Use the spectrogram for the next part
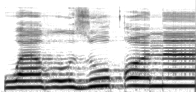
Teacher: Huruf qaf dihukumi dengan qalqalah sughra sebab qaf bersukun dan sukunnya ini sukun asli bawaan dari kalimah warzuqna ya, dan ada di tengah bacaan. Maka cara membunyikannya adalah dipantulkan qafnya ini dengan pantulan yang kecil. · cara membunyikannya adalah dipantulkan Kanya ini dengan pantulan yang kecil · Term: qqalah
